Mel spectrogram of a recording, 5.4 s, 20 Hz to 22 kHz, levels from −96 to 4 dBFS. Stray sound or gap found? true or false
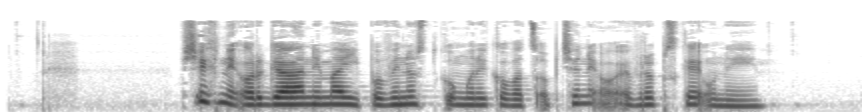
false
